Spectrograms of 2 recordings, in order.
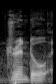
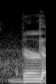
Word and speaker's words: Dirndl: I keep wanting to say Dirndl, and that's not right. – Most people do. They want to put Dirndl. – The R first. Dirndl. – I do. – Dirndl, Dirndl dropper.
